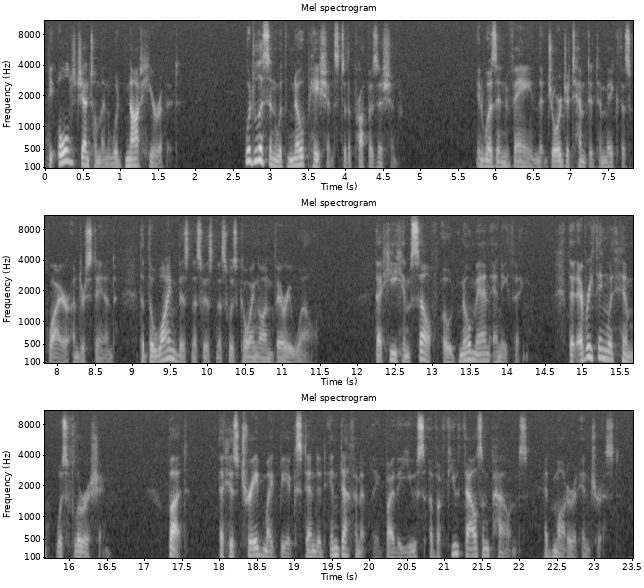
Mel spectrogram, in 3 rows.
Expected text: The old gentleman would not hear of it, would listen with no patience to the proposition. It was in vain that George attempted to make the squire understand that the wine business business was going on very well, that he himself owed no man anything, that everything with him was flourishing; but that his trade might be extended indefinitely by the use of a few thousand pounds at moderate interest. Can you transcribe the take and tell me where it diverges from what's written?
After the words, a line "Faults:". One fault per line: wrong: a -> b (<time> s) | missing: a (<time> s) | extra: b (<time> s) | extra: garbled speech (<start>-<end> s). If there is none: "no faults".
The old gentleman would not hear of it, would listen with no patience to the proposition. It was in vain that George attempted to make the squire understand that the wine business business was going on very well, that he himself owed no man anything, that everything with him was flourishing; but that his trade might be extended indefinitely by the use of a few thousand pounds at moderate interest.
Faults:
no faults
